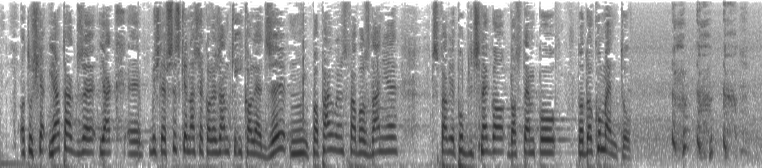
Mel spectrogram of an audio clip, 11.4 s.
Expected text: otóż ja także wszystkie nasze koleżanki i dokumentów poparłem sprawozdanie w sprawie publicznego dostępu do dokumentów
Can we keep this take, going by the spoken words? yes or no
no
